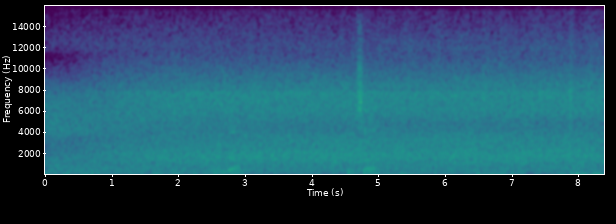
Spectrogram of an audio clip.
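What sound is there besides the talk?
small stream flowing downhill through a mossy forest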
